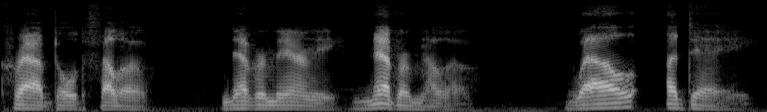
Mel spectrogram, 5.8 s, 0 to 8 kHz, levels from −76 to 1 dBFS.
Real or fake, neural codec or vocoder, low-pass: fake; codec, 32 kHz, 1.9 kbps, SNAC; 7.2 kHz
